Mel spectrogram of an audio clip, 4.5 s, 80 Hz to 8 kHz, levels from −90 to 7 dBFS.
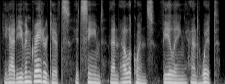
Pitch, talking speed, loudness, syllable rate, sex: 140 Hz, 160 wpm, -18 LUFS, 4.6 syllables/s, male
